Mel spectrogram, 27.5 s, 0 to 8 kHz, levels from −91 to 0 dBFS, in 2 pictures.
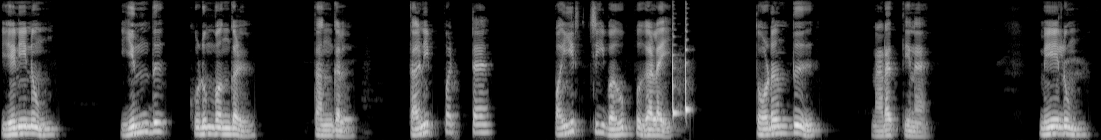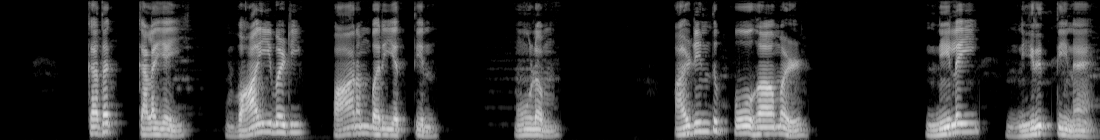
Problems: background sounds at intervals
